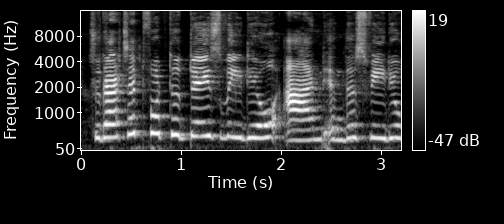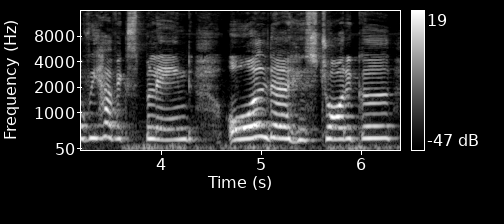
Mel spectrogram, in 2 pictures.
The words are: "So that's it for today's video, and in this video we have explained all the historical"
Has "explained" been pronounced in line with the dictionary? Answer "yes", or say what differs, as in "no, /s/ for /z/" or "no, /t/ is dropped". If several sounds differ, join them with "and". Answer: yes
